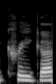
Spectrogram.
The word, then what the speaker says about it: Krieger: It's pronounced Robbie Krieger. I think I've been pronouncing wrong.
